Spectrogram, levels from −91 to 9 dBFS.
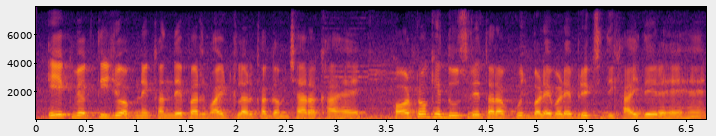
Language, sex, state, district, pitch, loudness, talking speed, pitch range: Hindi, male, Gujarat, Valsad, 150 Hz, -13 LUFS, 215 wpm, 135-160 Hz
